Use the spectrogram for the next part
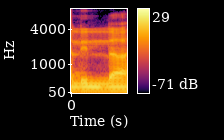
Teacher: لفظ اللہ کو باریک پڑھیں گے، ٹھیک ہے، اس سے پہلے زیر ہے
